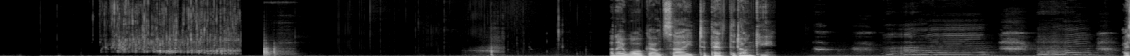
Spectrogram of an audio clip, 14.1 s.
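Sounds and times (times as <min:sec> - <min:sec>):
hot tea poured into a glass: 0:01.2 - 0:03.6
glass clink: 0:02.4 - 0:03.7
speech: 0:07.6 - 0:09.7.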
